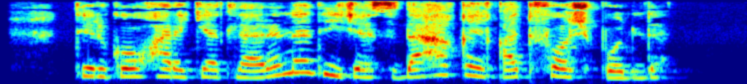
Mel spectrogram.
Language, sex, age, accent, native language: Uzbek, female, 12-17, Toshkent shahri, Uzbek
